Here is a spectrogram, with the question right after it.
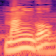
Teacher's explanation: la N de mango es casi una ñ y la tienes que sacar por la nariz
